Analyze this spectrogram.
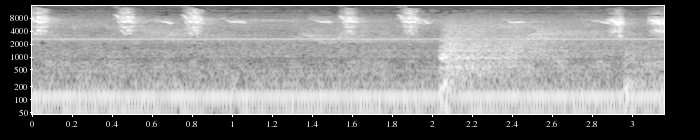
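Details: Young house wrens in a recycled license plate nest box at a New England home, fed by a parent, give short high scratchy notes about every quarter second, with one soft thump and a constant low hum.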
